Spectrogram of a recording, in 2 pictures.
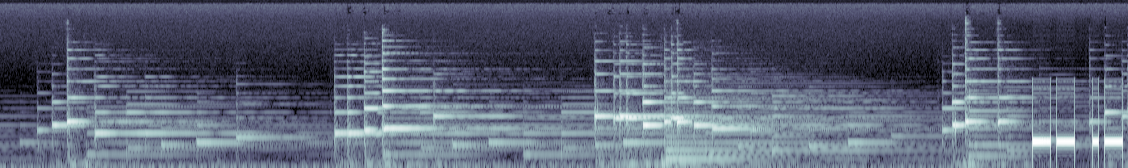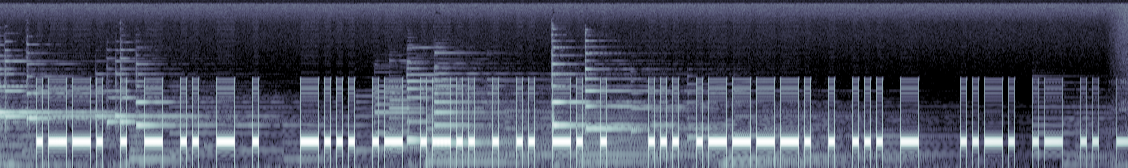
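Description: An instrumental pop cover plays alone: a bright keyboard melody over soft chords, then a loud, steady beeping tone pulses in a Morse-code-like rhythm over the sustained harmony.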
